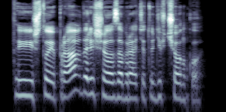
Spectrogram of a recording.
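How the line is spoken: Snorting mutter. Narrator (Russian): уточнила она и, хмыкнув, пробормотала

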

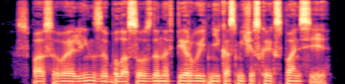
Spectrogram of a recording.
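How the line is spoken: Quiet. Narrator (Russian): тихо произнес он

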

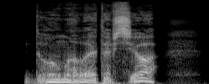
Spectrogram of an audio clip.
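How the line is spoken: Hoarse rasp. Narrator (Russian): прохрипел главарь

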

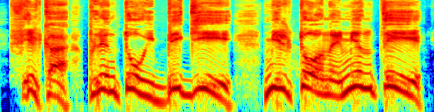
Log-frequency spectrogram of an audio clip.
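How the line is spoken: Three shouting in unison. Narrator (Russian): Враз крикнули ему все трое

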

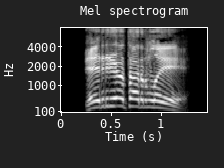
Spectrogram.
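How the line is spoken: Shouted. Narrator (Russian): крикнул лейтенант

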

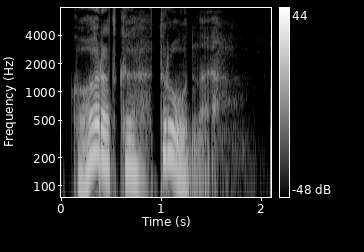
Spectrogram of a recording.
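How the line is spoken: Tired. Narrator (Russian): устало сказал Кофу

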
